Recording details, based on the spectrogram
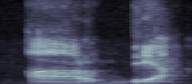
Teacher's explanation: ദകാരം മൃദുവാണ് ആർദ്ര ശക്തി വേണ്ട ആർദ്ര എന്നാ വരുത് ആർദ്ര അത്രയ ആവാൻ പാടുള്ളൂ ആർദ്ര താം ആർദ്രത അന്ത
